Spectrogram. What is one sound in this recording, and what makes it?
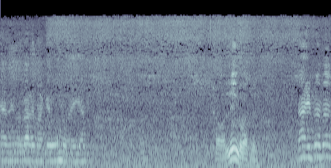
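Liquid pours and hisses into a bucket.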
